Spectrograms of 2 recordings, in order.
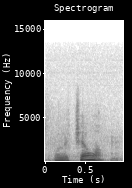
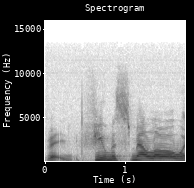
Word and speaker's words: Funicello: Nobody could pronounce Funicello. I got the strangest, Fumismello and Funicula.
